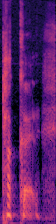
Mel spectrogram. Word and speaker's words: Thakker: guys I'm uh my last name is pronounced as Tucker and uh that's 2ks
